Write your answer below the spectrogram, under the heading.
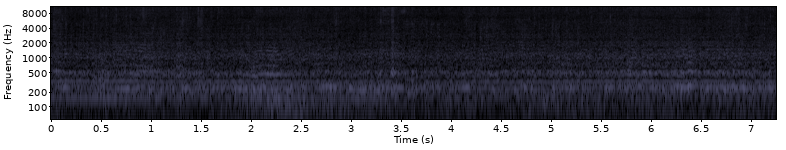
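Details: Inside an open beehive on a sunny, slightly windy day, worker honey bees moving about: a dense continuous drone, low tones steady throughout, a faint deeper hum in the first seconds and occasional short crackles.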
